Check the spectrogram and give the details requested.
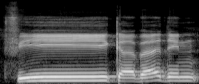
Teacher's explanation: لقد خلقنا الانسان فی یا مدہ وہ یا جو ساکن ہو اس سے پہلے زیر ہو، یا مدہ کو ایک الف کے برابر کھینچ کر پڑھیں گے.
